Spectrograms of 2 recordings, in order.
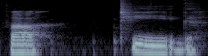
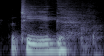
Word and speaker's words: fatigue: let's look at fatigue fatigue has second syllable stress so i'm going to see a clear e vowel for that letter i the this letter g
